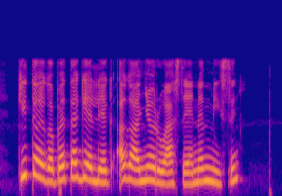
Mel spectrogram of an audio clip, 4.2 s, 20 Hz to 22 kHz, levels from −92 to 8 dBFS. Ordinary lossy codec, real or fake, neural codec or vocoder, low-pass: none; real; none; 7.2 kHz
